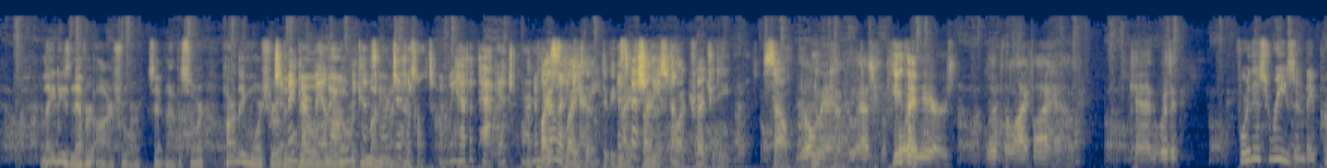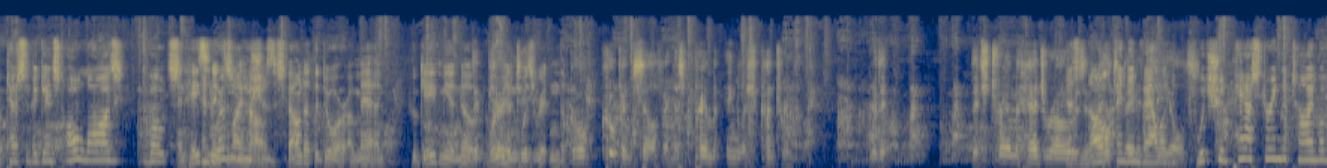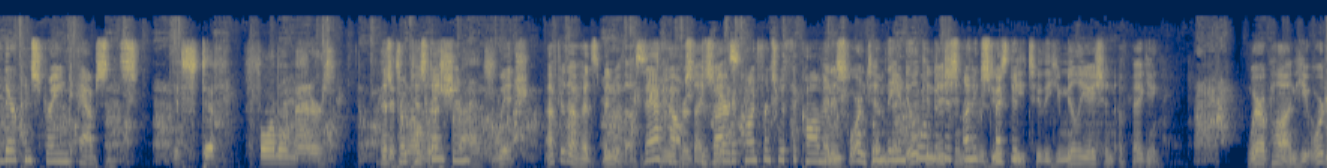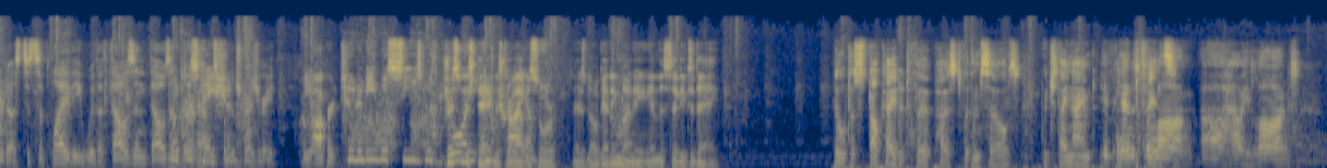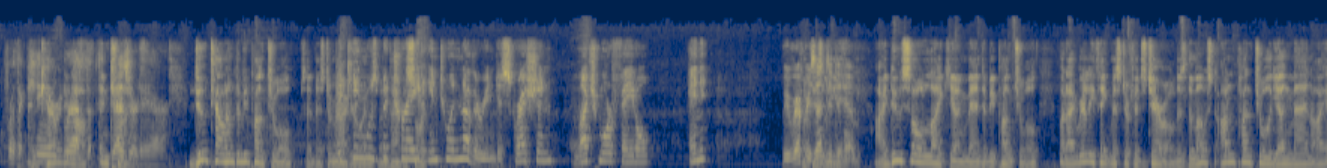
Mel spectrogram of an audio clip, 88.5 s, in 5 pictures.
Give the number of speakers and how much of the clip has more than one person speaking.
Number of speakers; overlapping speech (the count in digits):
6, about 29%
